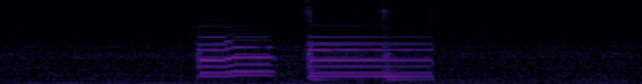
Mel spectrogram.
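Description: A phone's small speaker briefly plays a burst of music.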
